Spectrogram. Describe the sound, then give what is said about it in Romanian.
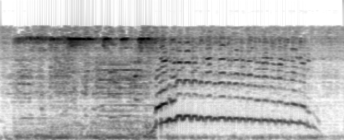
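After a couple of seconds of muffled background rumble, a man imitates a turkey gobble with one loud, sustained, warbling vocal call lasting about two seconds, with a child in the background. “Iată un ascultător de Morning Glory făcând ca curcanul efectiv.”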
